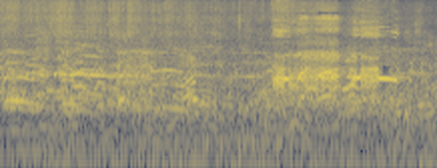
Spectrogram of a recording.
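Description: A Gilmore Hatch gamecock stag at a farm in Mantalungon, Cebu, crows loudly and clucks up close over a busy background of farmyard noise, with faint voices mixed in.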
